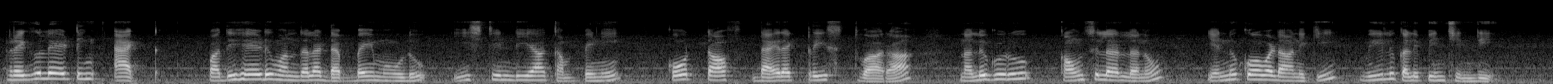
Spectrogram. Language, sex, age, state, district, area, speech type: Telugu, female, 18-30, Andhra Pradesh, Chittoor, rural, read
